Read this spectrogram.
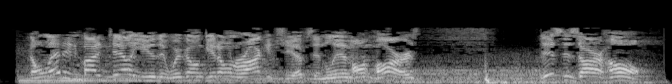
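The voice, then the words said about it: Down-home Tennessee accent. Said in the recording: “down-home Tennessee accent”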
